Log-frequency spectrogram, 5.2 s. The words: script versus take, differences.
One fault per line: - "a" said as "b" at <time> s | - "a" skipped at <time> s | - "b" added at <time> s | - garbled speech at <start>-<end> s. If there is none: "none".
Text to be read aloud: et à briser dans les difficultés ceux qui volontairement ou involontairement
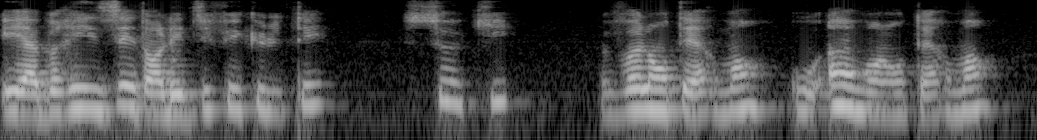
none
